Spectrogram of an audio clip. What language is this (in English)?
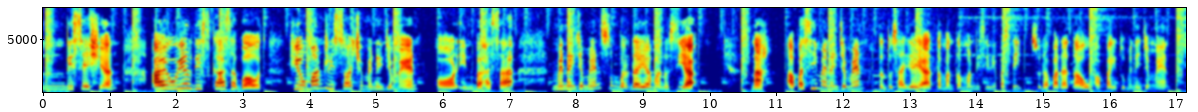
Indonesian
